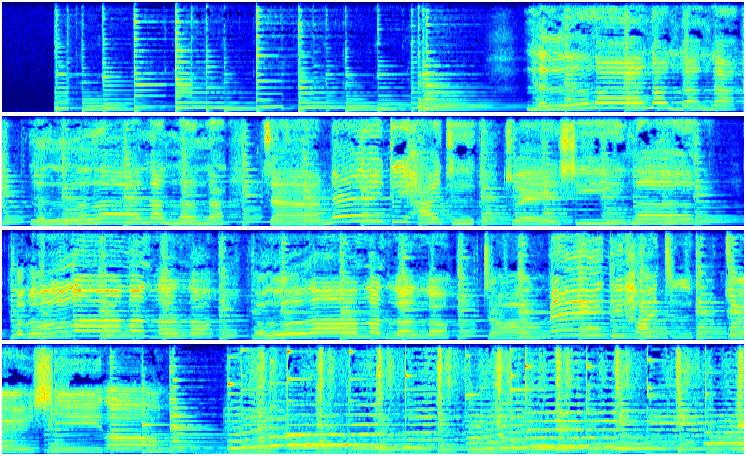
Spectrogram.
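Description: Bright, tinkly instrumental music for a children's praise song, with a bouncy bell-like melody and no singing; a fuller, heavier bass layer comes in near the end.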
